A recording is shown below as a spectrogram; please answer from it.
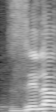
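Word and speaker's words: ज़िला: किला और जिला ये ऐसे है जिला अपन क्या बोलते हैं जिला जिला जो आता है ना ज ज़ मन किससे है जेड से किला अगर नुक्ता के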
